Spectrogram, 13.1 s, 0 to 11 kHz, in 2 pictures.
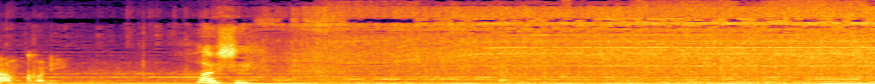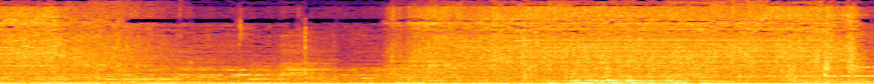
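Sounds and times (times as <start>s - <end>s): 
speech: 0.0s - 0.6s, 1.5s - 2.1s
power drill boring into material: 1.9s - 8.4s, 9.4s - 13.1s.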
